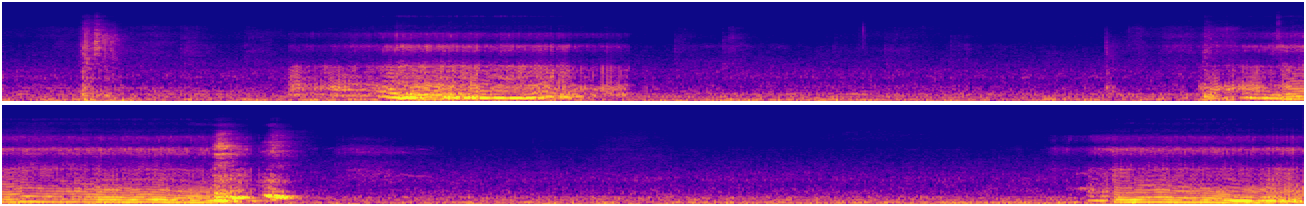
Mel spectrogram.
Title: Pug snoring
